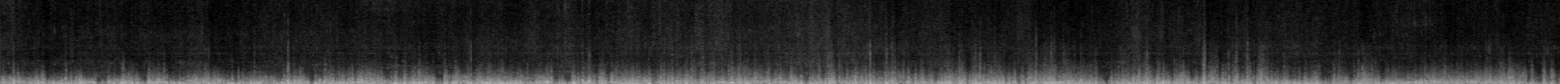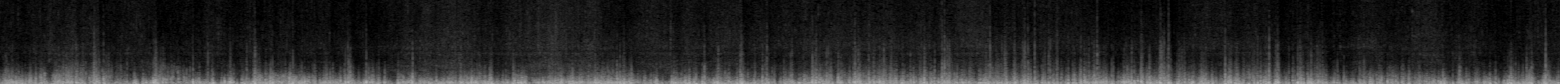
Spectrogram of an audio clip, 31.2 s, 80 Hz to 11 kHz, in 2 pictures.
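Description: Wind buffeting the microphone over the rush of water along the hulls of a WindRider 16 trimaran sailing through chop. The noise is steady and flickers with the gusts.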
